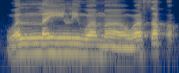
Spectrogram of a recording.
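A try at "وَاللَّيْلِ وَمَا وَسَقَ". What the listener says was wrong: Ya, gitu.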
